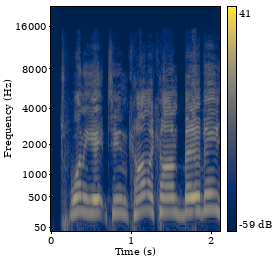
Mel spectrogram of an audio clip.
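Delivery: energetic, up on the mic. Opening a comics podcast with the other hosts, really loud and energetic. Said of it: "You are you're really loud and like up on the mic".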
